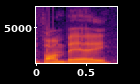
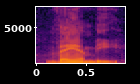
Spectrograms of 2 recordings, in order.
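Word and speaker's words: Vambee: So is that pronounced Vambe? Vambi. That's how it is pronounced? Like, they say it out loud? Yep. I haven't paid attention. I was thinking maybe it was like Vambe, like a flambe.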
